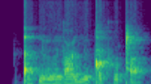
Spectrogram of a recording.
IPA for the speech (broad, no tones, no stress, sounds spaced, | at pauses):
ǃ ṳ pʲ ɔ̃ ŋ l ũ lʲ ʕ ɔ̃ bʲ ũ ǃ ɤ kʰ o ǁ ɒ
